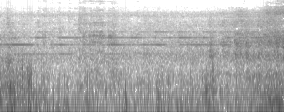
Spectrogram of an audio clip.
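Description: Empty steel coal hopper cars of a freight train rolling slowly past: a steady low rumble with irregular knocks from the wheels and couplers.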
